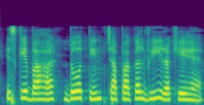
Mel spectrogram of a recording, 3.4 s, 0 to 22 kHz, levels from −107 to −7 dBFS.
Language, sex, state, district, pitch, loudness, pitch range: Hindi, female, Jharkhand, Deoghar, 235 Hz, -13 LUFS, 225-255 Hz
